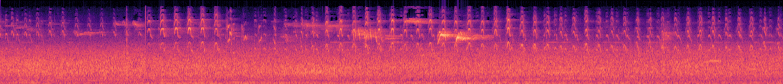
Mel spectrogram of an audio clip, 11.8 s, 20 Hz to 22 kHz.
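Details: In Thurrock woods on 20 May 2014, great spotted woodpecker adults feed chicks, captured with a FinePix HS50EXR; a quick, unbroken rhythm of high pulsed notes continues while other birds give scattered thin whistles, over a steady hiss.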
